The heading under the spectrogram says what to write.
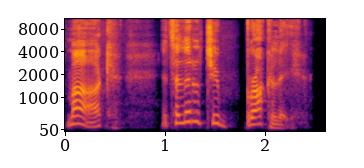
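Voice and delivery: put-on high-pitched British accent with swooping pitch. Retelling a meeting with the CEO, quoting him: Mark Thompson British accent. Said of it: "he's got a British accent, and I'll, I'll do it".

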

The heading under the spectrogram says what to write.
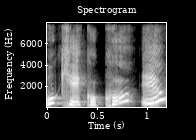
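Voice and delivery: very high-pitched, fake innocent tone. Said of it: "a cara depois é assim".

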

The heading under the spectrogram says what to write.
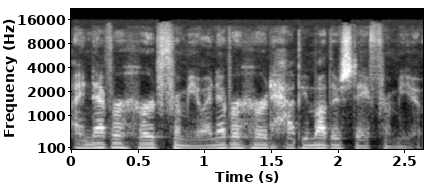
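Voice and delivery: usual speaking voice

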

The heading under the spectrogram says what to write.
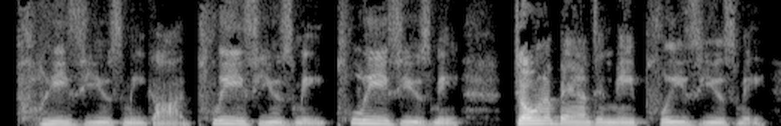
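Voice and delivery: acted-out desperate begging, crying. Describing a film scene, the speaker acts out a man alone begging god: re-enacting desperate begging. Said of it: "He's just begging God".

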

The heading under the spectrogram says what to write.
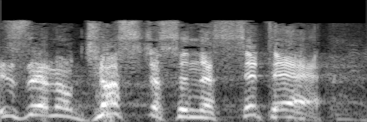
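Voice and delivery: high, ringing preacher voice.

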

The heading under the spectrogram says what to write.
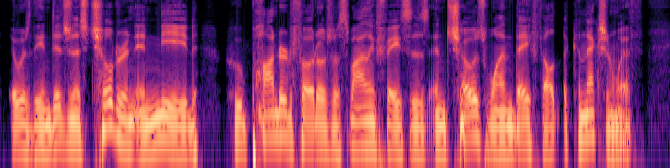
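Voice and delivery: ordinary talk

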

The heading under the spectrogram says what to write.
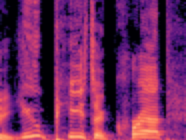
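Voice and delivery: high, mock furious screaming outburst. Retelling a girl screaming at the bouncer: imitating someone screaming. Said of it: "is screaming at the bouncer".

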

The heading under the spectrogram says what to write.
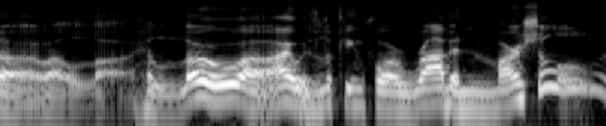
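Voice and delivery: halting, hesitant, thrown-off tone. Retelling a client's reply to an unfriendly phone greeting: imitating a put-off client. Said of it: "my client is put off and says".

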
